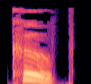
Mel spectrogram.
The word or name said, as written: coope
